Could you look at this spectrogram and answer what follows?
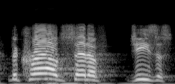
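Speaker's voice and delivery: ordinary delivery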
